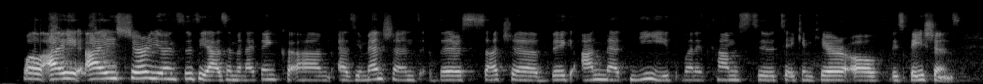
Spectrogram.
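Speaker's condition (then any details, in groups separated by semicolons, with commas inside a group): No condition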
